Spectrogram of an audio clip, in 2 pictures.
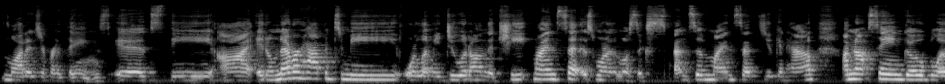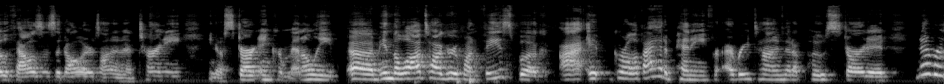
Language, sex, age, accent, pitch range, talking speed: English, female, 30-49, American, 195-255 Hz, 225 wpm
